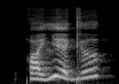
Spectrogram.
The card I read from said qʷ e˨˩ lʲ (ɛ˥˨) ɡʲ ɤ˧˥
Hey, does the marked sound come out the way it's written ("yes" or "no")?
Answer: yes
